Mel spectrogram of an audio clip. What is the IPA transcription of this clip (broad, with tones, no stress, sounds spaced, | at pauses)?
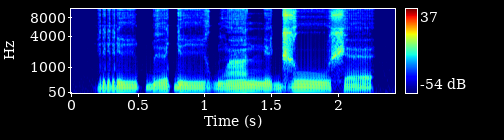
r i˨ ɓ ɪ˨ ɗ iː˨ ɡʷ ã˨˦ n ɪ˨ d͡ʒ uː˦˨ ʃ ɛ˨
